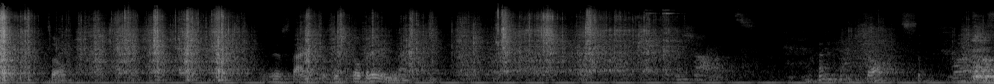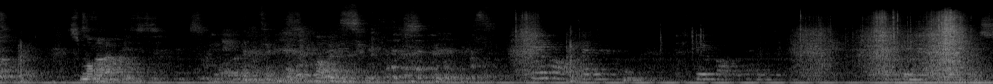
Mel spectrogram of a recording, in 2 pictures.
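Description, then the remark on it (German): A box is shaken in rapid bursts, its loose contents rattling in dense, bright clattering runs, with a few seconds of talking between the bouts of shaking. “Er hat mir so eine Kiste gezeigt, die ich so ein bisschen geschüttelt.”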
